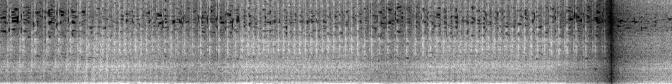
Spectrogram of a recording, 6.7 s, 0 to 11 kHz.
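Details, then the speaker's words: VW AP 1.6 flex engine (newer G3 generation), just restarted after refitting with the larger oil filter: fast, light lifter tapping at idle. Oil pressure measured 3 bar cold, dropping to 1 bar at idle when warm; the lifters are still filling. "esses motor aqui é esse maior né ainda tá batendo um pouquinho vamos ver se carrega né"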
